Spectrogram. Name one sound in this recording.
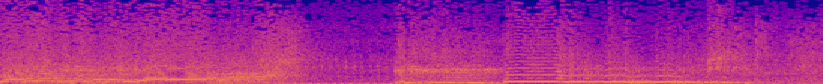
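A man sobs.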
